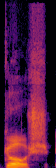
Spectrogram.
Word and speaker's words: gauche: And gauche is how they pronounce it, right? – Yeah, it's the French for left.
